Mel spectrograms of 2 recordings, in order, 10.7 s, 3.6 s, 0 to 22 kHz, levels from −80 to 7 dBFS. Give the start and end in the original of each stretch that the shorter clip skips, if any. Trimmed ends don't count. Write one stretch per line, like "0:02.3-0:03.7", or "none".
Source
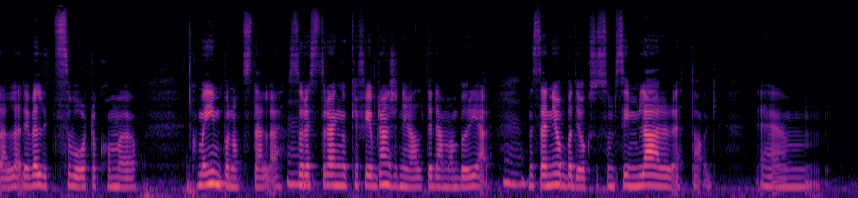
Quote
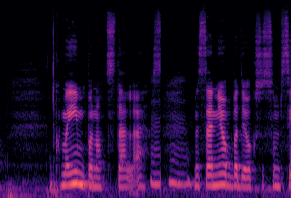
0:03.7-0:06.2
